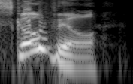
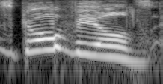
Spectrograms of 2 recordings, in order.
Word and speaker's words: Scoville: I don't know, but it's Scoville. Man, come on, dude. Let's go. Knocking out of the park already. – I said Schofield's.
